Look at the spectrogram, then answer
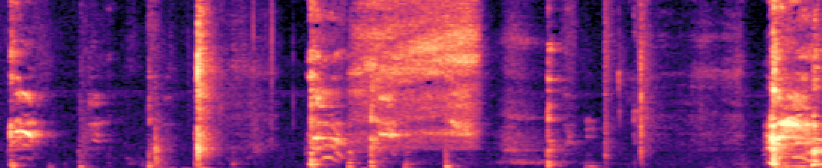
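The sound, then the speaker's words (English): Repeated harsh coughing fits after taking a hit, several loud bursts in a row, with raspy throat-clearing and breathy gasps between them. “Cough meter. Cough meter check.”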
